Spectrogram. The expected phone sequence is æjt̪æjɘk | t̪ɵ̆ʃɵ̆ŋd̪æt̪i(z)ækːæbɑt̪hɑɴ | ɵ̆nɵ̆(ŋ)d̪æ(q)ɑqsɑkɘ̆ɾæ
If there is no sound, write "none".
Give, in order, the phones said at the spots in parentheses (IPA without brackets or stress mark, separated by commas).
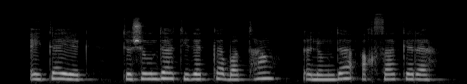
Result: ð, ŋ, ʔ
